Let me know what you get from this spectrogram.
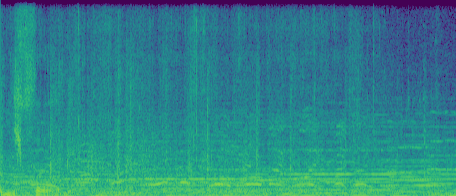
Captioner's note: soldiers shouting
